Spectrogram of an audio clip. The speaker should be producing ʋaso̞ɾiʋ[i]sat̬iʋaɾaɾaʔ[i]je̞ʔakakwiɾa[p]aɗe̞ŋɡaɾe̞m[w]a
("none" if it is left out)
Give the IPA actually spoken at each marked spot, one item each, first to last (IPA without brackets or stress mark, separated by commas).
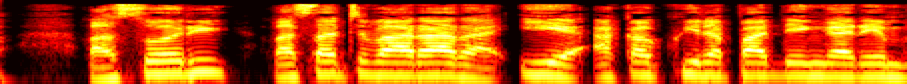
a, i, p, b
